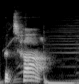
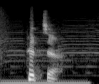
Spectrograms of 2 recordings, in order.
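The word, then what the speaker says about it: Ptah: ancient hieroglyphic depictions of the deity called pita or top if you use the silent p pitta which was phonetically pronounced and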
